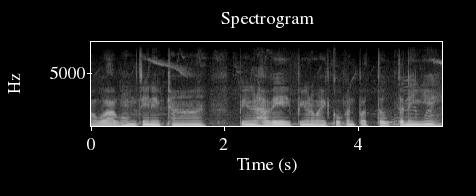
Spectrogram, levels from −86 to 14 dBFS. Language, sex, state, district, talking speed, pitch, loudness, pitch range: Chhattisgarhi, male, Chhattisgarh, Sarguja, 180 wpm, 120 Hz, -16 LUFS, 115-125 Hz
